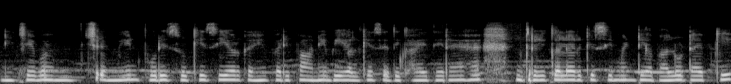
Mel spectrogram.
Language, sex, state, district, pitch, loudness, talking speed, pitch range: Hindi, female, Bihar, Patna, 200 Hz, -16 LUFS, 195 wpm, 195-210 Hz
